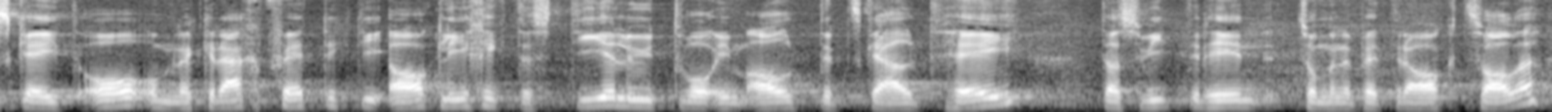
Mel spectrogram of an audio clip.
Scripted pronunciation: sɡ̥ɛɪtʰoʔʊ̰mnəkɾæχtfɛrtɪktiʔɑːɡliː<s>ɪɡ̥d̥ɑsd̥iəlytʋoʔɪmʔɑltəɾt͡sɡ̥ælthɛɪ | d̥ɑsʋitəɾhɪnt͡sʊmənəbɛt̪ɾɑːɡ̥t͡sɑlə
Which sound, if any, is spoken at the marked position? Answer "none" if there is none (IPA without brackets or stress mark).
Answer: χ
